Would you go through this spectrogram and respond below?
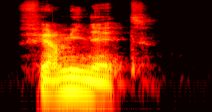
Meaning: to eat pussy; to perform cunnilingus
- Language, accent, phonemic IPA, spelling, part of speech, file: French, France, /fɛʁ mi.nɛt/, faire minette, verb, LL-Q150 (fra)-faire minette.wav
